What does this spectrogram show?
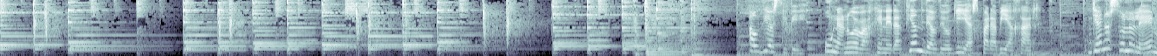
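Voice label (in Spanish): CORPORATIVO CASTELLANO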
